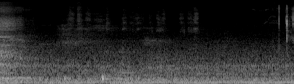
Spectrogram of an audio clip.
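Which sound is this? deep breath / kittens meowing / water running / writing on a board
writing on a board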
